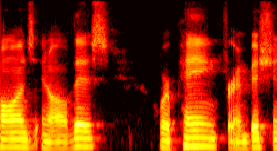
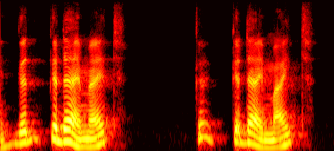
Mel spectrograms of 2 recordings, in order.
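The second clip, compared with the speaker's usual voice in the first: clumsy British accent drifting Australian, pitched up; 7 semitones higher than usual. Trying a british accent the speaker is almost embarrassed by, attempted british accent. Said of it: "Is that more Australian?".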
